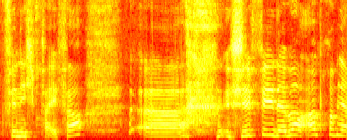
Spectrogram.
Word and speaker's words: Pfennigpfeiffer: achats chez Fenix fire j'essaye de le prononcer bien l'allemand je pense que si je le prononcer en français ça ferait phénique Phoenix Phoenix Féfé Phoenix Féfé voilà mais non je le prononce à la demande donc Fenix FIFA j'ai fait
